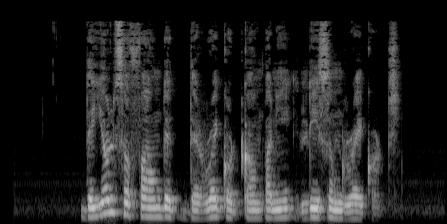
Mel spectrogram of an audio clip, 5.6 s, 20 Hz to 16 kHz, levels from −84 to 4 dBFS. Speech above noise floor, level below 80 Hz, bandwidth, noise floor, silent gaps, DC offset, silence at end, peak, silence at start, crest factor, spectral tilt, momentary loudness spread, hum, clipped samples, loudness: 41 dB; -82 dBFS; 11.5 kHz; -67 dBFS; none; under 0.1%; 0.6 s; -10 dBFS; 1 s; 18 dB; -4 dB/octave; 12 LU; none; under 0.1%; -26 LUFS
